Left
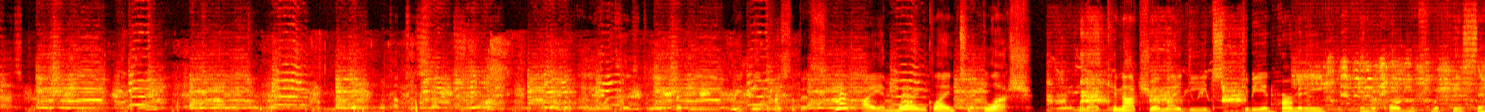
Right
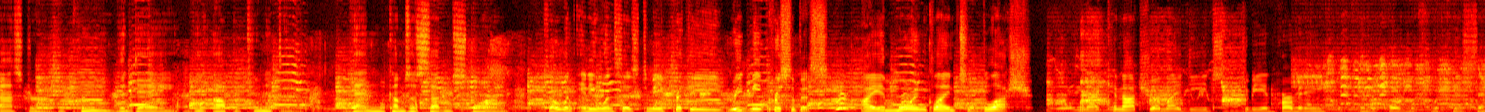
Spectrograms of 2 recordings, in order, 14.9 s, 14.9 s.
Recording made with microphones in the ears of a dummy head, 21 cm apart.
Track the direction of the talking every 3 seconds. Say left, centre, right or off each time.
right, right, right, left, left.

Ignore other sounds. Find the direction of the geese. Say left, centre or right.
left.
